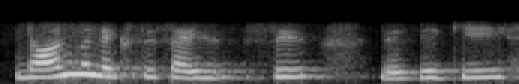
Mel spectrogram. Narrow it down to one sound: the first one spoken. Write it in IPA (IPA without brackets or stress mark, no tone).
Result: n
